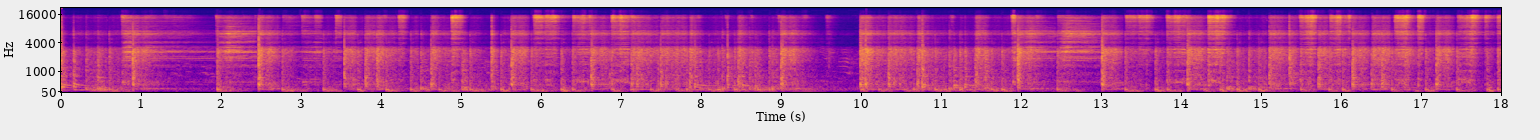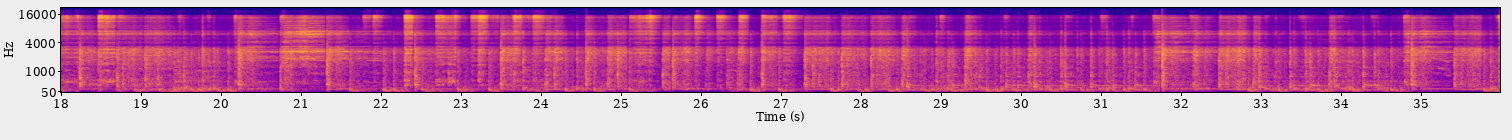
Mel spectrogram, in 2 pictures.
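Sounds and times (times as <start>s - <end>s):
drum kit solo: 0.0s - 35.9s.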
